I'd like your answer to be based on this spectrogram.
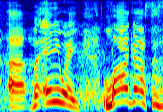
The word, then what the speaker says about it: logos: They had this Greek word called logos or logos, depending on who taught you Greek. Greg, how do you say it? – Logos. – Logos. See, I learned from Harvey Floyd that it's logos. I'm just saying, it can go either way.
